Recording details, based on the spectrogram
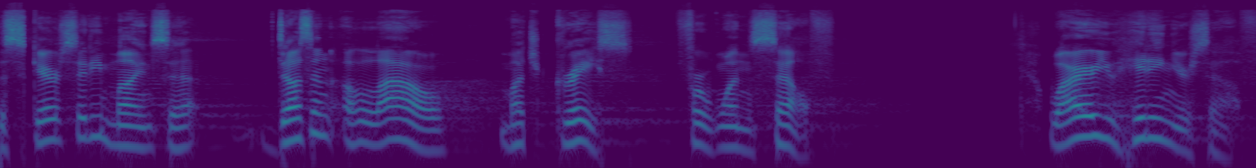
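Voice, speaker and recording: Lively intonation marks this man's high-pitched voice, which moves at a fairly slow pace with a dry, close sound and no echo. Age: 60s. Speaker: pastor. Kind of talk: sermon. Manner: halting.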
